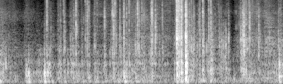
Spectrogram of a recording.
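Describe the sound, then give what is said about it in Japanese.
Paper crinkles and rustles as a letter is opened, a steady run of dry crackling with one sharper, louder crunch partway through. No voices. “はい、 じゃあ早速ガサガサ。”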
